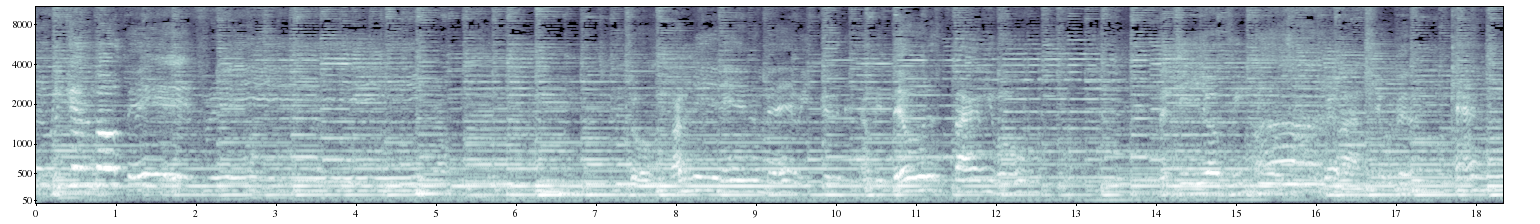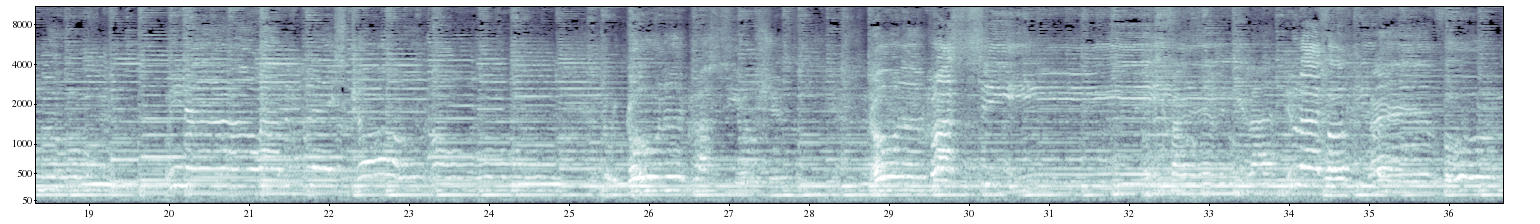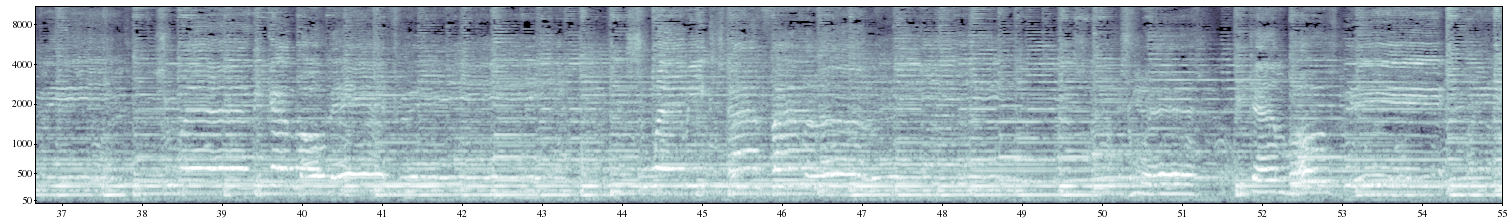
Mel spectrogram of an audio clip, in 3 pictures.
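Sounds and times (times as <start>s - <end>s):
acoustic guitars strumming: 0.0s - 55.0s
man singing: 0.0s - 55.0s.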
